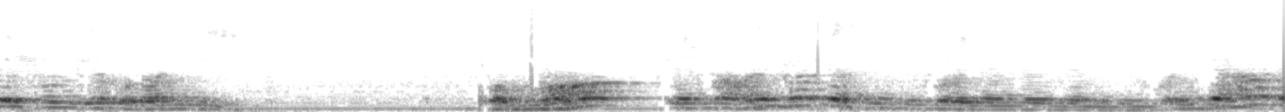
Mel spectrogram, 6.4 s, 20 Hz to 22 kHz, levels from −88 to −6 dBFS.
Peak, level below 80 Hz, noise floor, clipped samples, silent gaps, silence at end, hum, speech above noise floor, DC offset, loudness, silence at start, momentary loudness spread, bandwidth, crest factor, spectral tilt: -16 dBFS; -74 dBFS; -60 dBFS; under 0.1%; none; 0 s; none; 27 dB; under 0.1%; -35 LUFS; 0 s; 13 LU; 2.7 kHz; 20 dB; -10.5 dB/octave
